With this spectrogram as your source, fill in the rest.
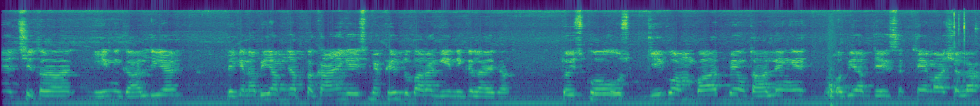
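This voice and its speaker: A man's voice: fairly high pitch, noisy background. A man hosts a cooking channel and explains a recipe step by step. He speaks to his viewers as friends. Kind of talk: cooking tutorial. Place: home kitchen.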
